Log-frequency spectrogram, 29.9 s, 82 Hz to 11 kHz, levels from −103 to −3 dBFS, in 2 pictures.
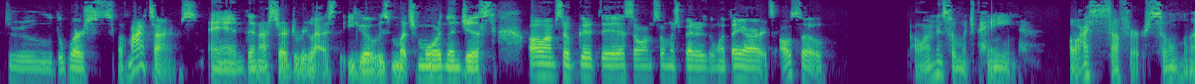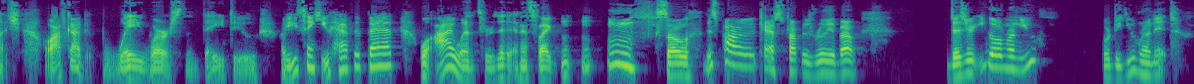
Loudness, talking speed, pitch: -22 LUFS, 175 wpm, 135 Hz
